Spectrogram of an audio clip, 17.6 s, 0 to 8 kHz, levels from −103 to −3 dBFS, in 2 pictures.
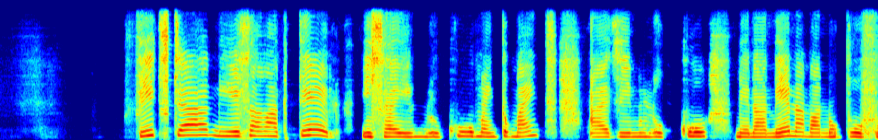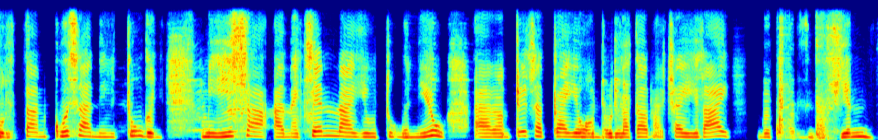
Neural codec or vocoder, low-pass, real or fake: codec, 44.1 kHz, 1.7 kbps, Pupu-Codec; 7.2 kHz; fake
